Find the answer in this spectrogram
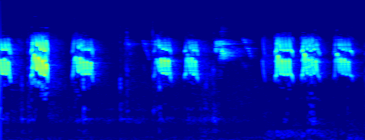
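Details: Lemon-bellied white-eye giving uneven krekek chatter as a lure to draw replies: separate buzzy, scratchy notes of varying loudness with short gaps, one thinner note in the middle.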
